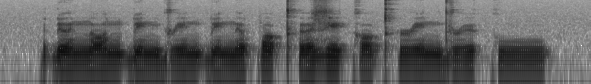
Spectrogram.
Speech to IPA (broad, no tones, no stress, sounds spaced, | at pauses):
ɗ ə n ɔ n ɓ e n ɡ ɹ e n ɓ e n ə p ɔ kʼ ə z e k ɔ kʰ ɹ e n d ɹ ʏ k u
